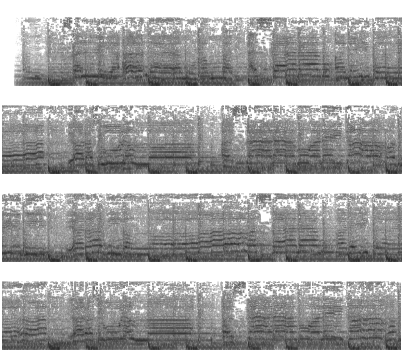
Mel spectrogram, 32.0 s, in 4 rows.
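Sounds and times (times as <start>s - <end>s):
islamic song: 0.3s - 31.9s.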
